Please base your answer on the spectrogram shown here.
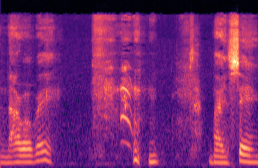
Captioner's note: giggles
